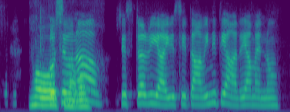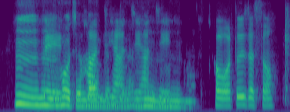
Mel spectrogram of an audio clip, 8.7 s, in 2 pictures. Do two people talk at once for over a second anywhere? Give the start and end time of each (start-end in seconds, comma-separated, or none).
none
